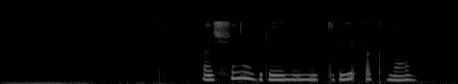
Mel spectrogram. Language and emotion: Russian, neutral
